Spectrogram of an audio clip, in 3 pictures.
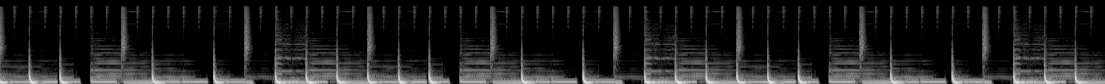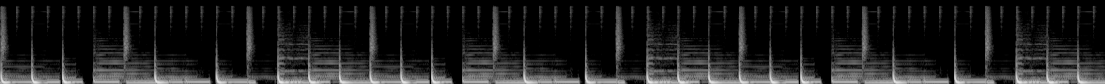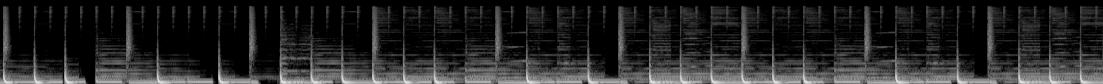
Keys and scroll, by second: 9.9 ctrl+-, 17.9 ctrl++.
